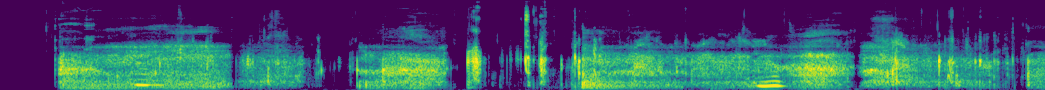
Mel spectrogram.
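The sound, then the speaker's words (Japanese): Wet licking and mouth sounds made close to the ear in an ear-licking session, soft and quiet, coming in irregular bursts with brief pauses and light breathy whispers between them. “あ、耳を舐めてほしい。いいですよ。 では、いただきます。”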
